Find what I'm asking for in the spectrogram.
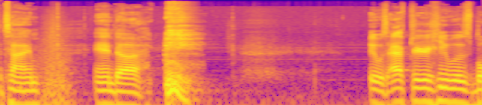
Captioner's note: clears throat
